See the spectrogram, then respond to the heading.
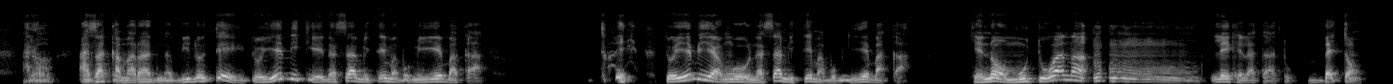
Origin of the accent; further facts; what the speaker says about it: DR Congo; Je suis congolais. Ce pays-là m'appartient.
